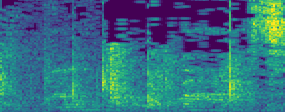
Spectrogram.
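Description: Indistinct voices talking, broken by a few sharp taps, over a steady low hum.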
